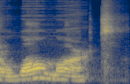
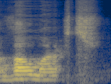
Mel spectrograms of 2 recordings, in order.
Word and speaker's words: Walmart: A pronúncia em inglês é Walmart, mas eu gosto de falar Walmart.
